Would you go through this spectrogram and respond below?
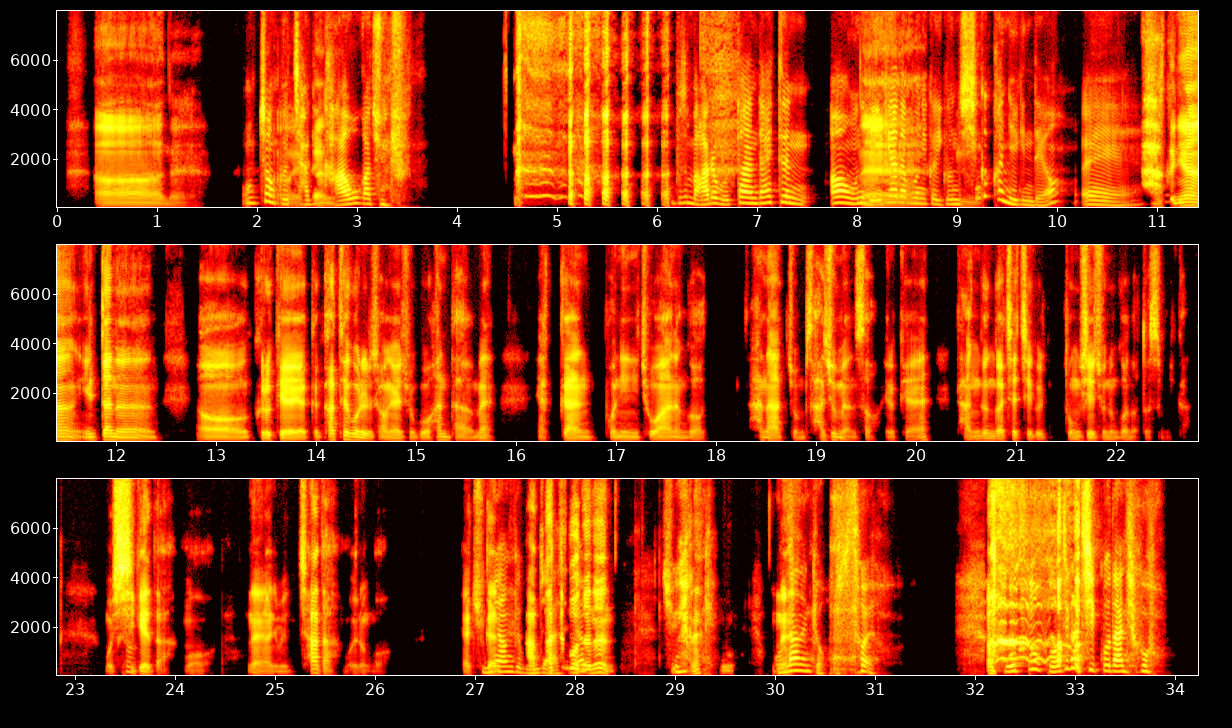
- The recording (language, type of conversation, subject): Korean, advice, 가족과 돈 이야기를 편하게 시작하려면 어떻게 해야 할까요?
- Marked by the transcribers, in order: laughing while speaking: "주는"; other background noise; tapping; laugh; other noise; laughing while speaking: "중요한 게"; laughing while speaking: "없어요"; laugh; laughing while speaking: "다니고"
